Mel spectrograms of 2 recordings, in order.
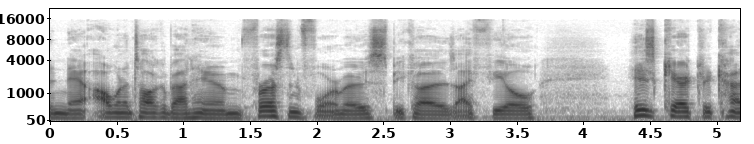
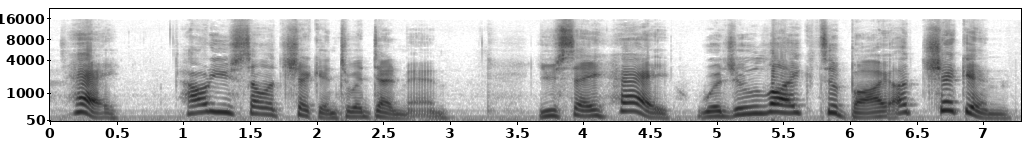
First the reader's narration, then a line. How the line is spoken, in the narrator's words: he just snaps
